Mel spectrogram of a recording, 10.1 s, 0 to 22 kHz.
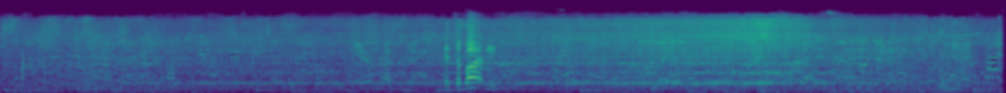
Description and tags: Tram car disappoints in regards to the message I wanted to capture but gives a nice pass by stereo perspective on the boardwalk in Wildwood, NJ recorded with DS-40 and edited in Wavosaur.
